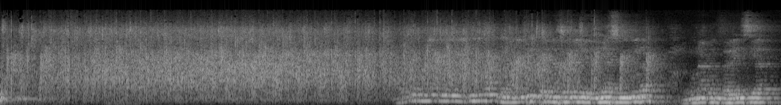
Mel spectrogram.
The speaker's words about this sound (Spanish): Si pido un fuerte aplauso el equipo.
